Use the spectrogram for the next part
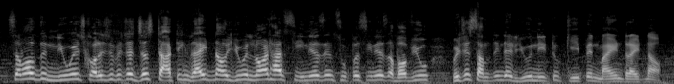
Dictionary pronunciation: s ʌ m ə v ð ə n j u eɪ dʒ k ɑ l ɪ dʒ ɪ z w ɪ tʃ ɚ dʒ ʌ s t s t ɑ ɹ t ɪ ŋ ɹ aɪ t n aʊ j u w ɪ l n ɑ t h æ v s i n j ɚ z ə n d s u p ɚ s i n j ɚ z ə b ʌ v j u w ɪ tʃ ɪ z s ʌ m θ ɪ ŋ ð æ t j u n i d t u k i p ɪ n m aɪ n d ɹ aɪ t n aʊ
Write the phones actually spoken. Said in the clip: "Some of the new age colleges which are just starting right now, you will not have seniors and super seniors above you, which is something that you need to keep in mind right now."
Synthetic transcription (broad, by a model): s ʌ m ə v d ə n j u eɪ dʒ k ɑ l ɪ dʒ ɪ z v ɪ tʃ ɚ dʒ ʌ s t s t ɑ ɹ t ɪ ŋ ɹ aɪ t n aʊ j u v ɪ l n ɑ t h æ v s i n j ɚ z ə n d s u p ɚ s i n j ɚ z ə b ʌ v j u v ɪ tʃ ɪ z s ʌ m t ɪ ŋ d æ t j u n i d t u k i p ɪ n m aɪ n d ɹ aɪ t n aʊ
